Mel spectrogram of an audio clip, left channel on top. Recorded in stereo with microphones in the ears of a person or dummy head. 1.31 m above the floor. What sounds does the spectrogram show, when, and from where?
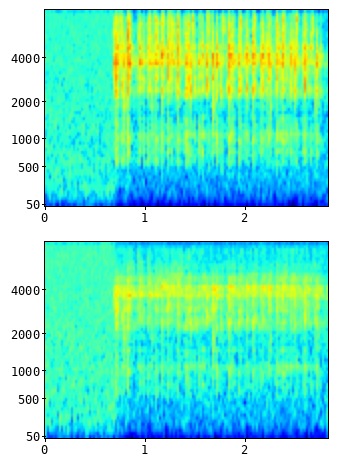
0.7 s a rattle: 80° left, 1.2 m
